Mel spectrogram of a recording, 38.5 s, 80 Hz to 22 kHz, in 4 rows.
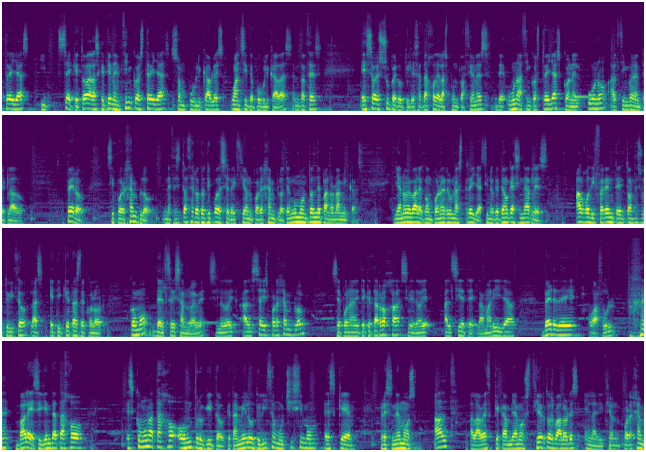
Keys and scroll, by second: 25.0 7, 26.5 8, 27.5 9.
